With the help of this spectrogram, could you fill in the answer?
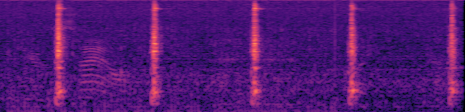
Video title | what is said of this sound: Water Witch: Traversing the Seas of History | that's definitely not wood, not shell, not rock.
